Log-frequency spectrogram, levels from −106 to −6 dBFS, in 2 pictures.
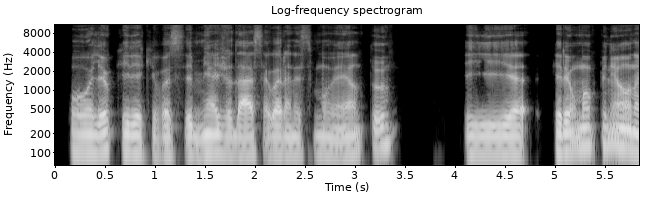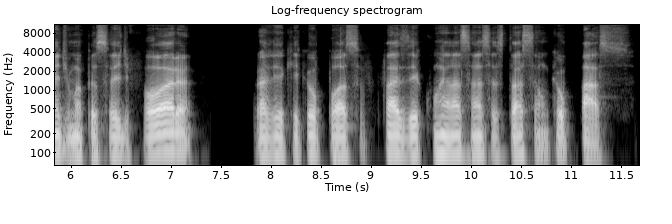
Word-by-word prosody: Olha, 100 Hz, -1 st, +1 dB
eu 105 Hz, -, +3 dB
queria 95 Hz, -1 st, 0 dB
que 85 Hz, -, -9 dB
você 85 Hz, +1 st, -2 dB
me 90 Hz, +3 st, 0 dB
ajudasse 90 Hz, -2 st, +1 dB
agora 90 Hz, -1 st, +1 dB
nesse 85 Hz, +1 st, -6 dB
momento. 90 Hz, -, -3 dB, 0.7 s
E 90 Hz, 0 st, +1 dB, 0.4 s
queria 105 Hz, +1 st, +4 dB
uma 125 Hz, -, +2 dB
opinião, 125 Hz, -2 st, +1 dB
né, 100 Hz, -2 st, +4 dB
de 95 Hz, -, -3 dB
uma 85 Hz, +1 st, -1 dB
pessoa 85 Hz, +1 st, -3 dB
de 80 Hz, -, -10 dB
fora, 100 Hz, +4 st, +6 dB, 0.6 s
pra 85 Hz, -, 0 dB
ver 85 Hz, 0 st, -2 dB
que -, -, -9 dB
que -, -, -15 dB
eu 95 Hz, -, +3 dB
posso 85 Hz, -1 st, -1 dB
fazer 90 Hz, -1 st, +2 dB
com 95 Hz, -, -11 dB
relação 90 Hz, -2 st, 0 dB
a -, -, +1 dB
essa 90 Hz, -1 st, -8 dB
situação 85 Hz, +3 st, -4 dB
que -, -, -26 dB
eu -, -, 0 dB
passo. 70 Hz, -4 st, -1 dB
90 Hz, 180 wpm, -26 LUFS, 85-95 Hz, 0.7 s, fora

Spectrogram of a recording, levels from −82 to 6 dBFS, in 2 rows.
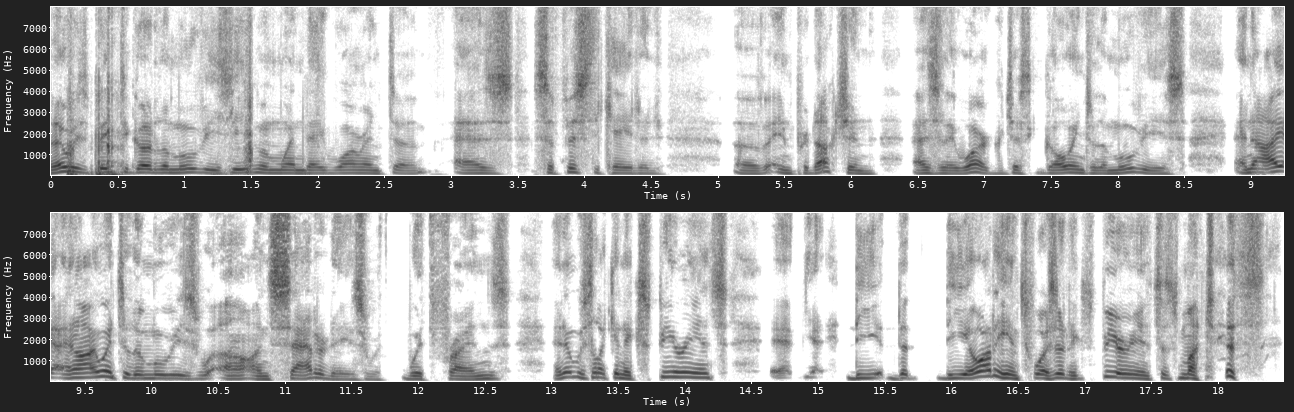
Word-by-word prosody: that -, -, +5 dB
was 190 Hz, -7 st, +3 dB
big -, -, +3 dB
to 180 Hz, -, -4 dB
go 165 Hz, 0 st, +4 dB
to -, -, -8 dB
the 155 Hz, -, 0 dB
movies 155 Hz, -3 st, -3 dB
even 155 Hz, -2 st, 0 dB
when 140 Hz, -1 st, -2 dB
they 135 Hz, 0 st, -4 dB
weren't, 135 Hz, -2 st, -6 dB
uh, 125 Hz, +2 st, -8 dB, 0.3 s
as 135 Hz, -4 st, +1 dB
sophisticated 140 Hz, -, +1 dB, 0.5 s
of, 125 Hz, -2 st, -6 dB
in 140 Hz, -6 st, -6 dB
production 135 Hz, -3 st, -2 dB, 0.3 s
as 130 Hz, -1 st, 0 dB
they 130 Hz, -1 st, -4 dB
were. 140 Hz, +2 st, 0 dB
Just 140 Hz, +2 st, -4 dB
going 145 Hz, +3 st, -1 dB
to 130 Hz, -1 st, -6 dB
the 130 Hz, -, -6 dB
movies, 135 Hz, -, -1 dB, 0.4 s
and 155 Hz, +3 st, -1 dB
I 165 Hz, -, +4 dB
and 200 Hz, -3 st, +2 dB
I 215 Hz, +3 st, +6 dB
went 250 Hz, -3 st, +3 dB
to 195 Hz, -, 0 dB
the 170 Hz, 0 st, -1 dB
movies 165 Hz, -3 st, -2 dB
w 155 Hz, -, -7 dB
uh, 150 Hz, +1 st, -1 dB
on 135 Hz, 0 st, -2 dB
Saturdays 140 Hz, -7 st, +4 dB
with 115 Hz, -7 st, -17 dB
with 140 Hz, -2 st, -4 dB
friends, 145 Hz, +2 st, -2 dB, 0.3 s
and -, -, -2 dB
it 230 Hz, -, -2 dB
was, 200 Hz, +1 st, +3 dB
like, 210 Hz, -3 st, -2 dB
an 190 Hz, -, +2 dB
experience. 230 Hz, -, +1 dB, 0.4 s
Uh, -, -, -4 dB
y -, -, -8 dB, 0.2 s
the 180 Hz, +4 st, -4 dB
the 175 Hz, +3 st, -3 dB, 0.2 s
the 175 Hz, +2 st, 0 dB
audience 195 Hz, -, +5 dB
was 190 Hz, -, +4 dB
an 190 Hz, -4 st, +2 dB
experience 170 Hz, -, 0 dB
as 170 Hz, +1 st, -2 dB
much 180 Hz, -5 st, +5 dB
as -, -, +5 dB
155 Hz, 190 wpm, -22 LUFS, 135-180 Hz, 0.5 s, I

